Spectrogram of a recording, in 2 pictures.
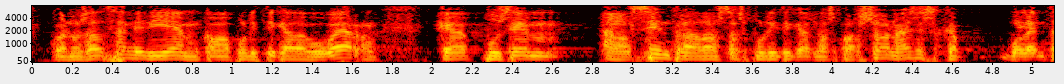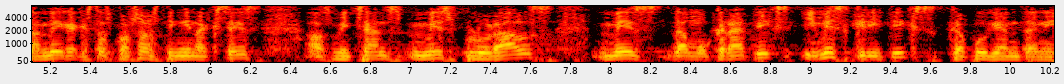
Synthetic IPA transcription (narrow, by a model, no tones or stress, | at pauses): kwanːuzat̪əst̪əmbeðiɛmkɔməpulit̪ikəðəɣuβɛɾnkəpuzɛm | ənəlˠsent̪ɾəðəlnɔst̪ɾəspulit̪ikəzləspəɾsonəzeskə | bulɛmt̪əmbekəkɛst̪əspəɾsonət̪iŋɡinəksezə̰lˠzmit͡ʃanzmespluɾalˠsmezðəmukɾat̪ikzimeskɾit̪ikskəpuɣɛmt̪əni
